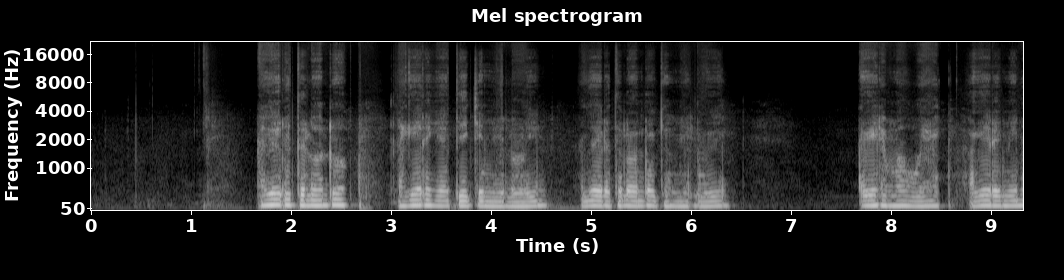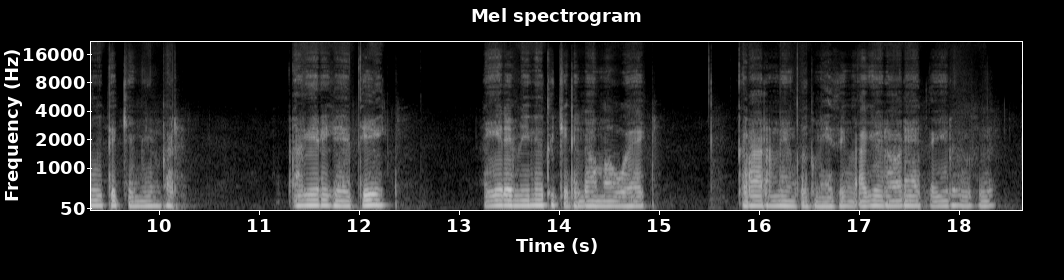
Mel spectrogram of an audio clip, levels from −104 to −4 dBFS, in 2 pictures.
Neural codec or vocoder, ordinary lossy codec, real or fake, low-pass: codec, 44.1 kHz, 3.4 kbps, Pupu-Codec; none; fake; none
